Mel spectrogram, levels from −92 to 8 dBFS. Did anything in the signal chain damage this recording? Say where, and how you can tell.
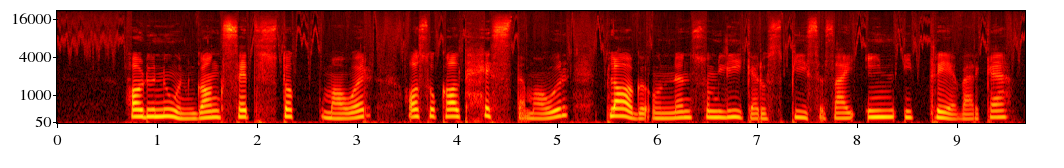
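Yes, at the converter. Right through the clip there's a faint whistle around 7 kHz, about 28 dB below the speech, clearest in the pauses and grainy under quiet passages. That's converter idle tones: an undithered delta-sigma modulator settling into repeating bit patterns on low-level input.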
